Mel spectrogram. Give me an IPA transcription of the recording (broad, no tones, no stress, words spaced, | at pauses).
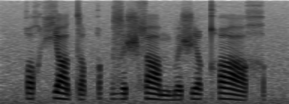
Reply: qɔχçatəq | zəʃɬambɛʃ iqʰaχ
